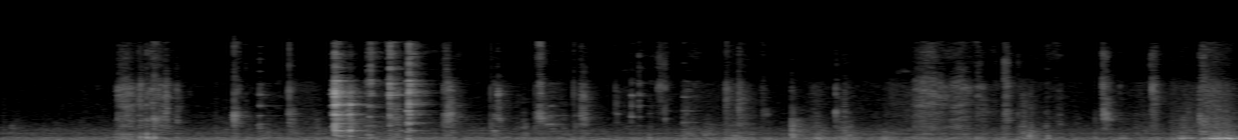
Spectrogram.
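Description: Chopsticks clicking and tapping against porcelain bowls and a plate, a few light scattered clicks at a quiet meal.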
